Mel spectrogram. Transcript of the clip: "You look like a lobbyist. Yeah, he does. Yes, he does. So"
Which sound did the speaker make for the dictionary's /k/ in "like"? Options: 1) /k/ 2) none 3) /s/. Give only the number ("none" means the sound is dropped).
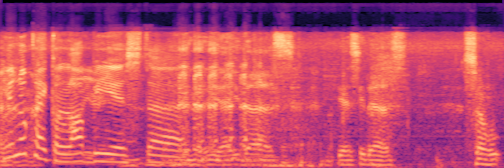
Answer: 1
